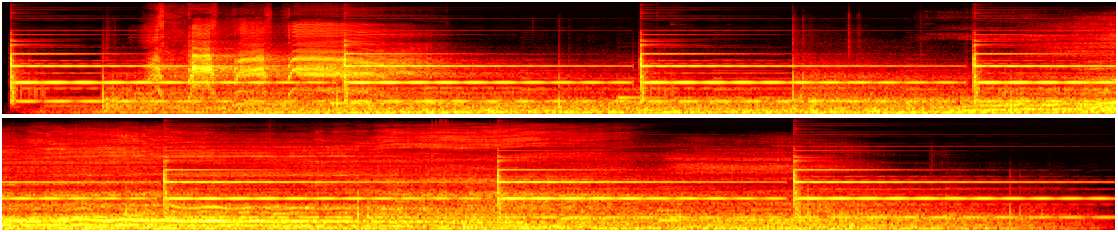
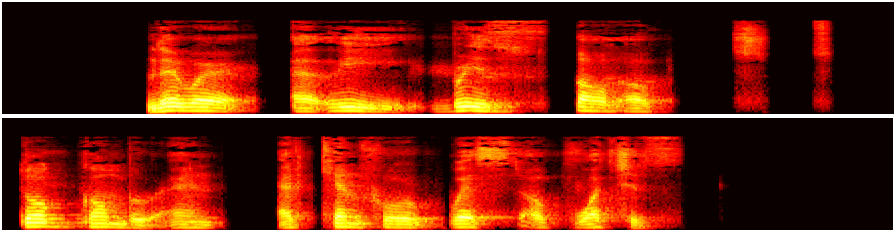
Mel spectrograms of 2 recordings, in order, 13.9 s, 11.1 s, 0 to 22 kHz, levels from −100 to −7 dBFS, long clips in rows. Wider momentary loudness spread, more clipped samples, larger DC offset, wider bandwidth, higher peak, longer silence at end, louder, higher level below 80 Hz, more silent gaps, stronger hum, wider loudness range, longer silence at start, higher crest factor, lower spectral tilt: second, 9 LU vs 18 LU; neither; neither; first, over 20 kHz vs 11.5 kHz; about the same, -6 dBFS vs -4 dBFS; second, 0 s vs 1.4 s; about the same, -24 LUFS vs -24 LUFS; first, -36 dBFS vs -62 dBFS; second, none vs 1.65-1.79 s, 3.43-3.57 s, 4.24-4.56 s, 4.80-5.06 s, 5.20-5.67 s, 6.99-7.28 s; neither; about the same, 3 LU vs 5 LU; second, 0.05 s vs 0.9 s; about the same, 18 dB vs 20 dB; about the same, -5 dB/octave vs -6 dB/octave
